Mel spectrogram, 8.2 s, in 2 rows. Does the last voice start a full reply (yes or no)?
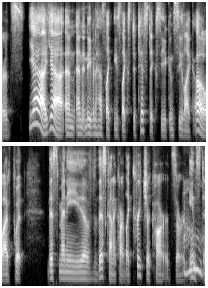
no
